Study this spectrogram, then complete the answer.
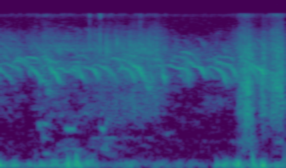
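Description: Siruvadai chickens cluck softly in a farm pen, close and fairly faint, with short chirpy calls and low throaty clucks over a quiet background.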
